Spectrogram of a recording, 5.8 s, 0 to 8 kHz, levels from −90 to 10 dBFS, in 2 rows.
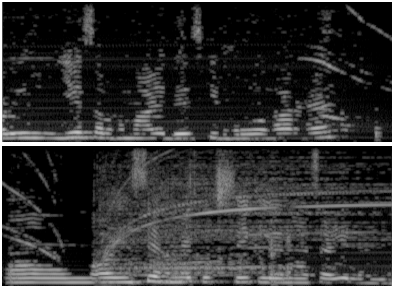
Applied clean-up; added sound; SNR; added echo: classical method spectral subtraction.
